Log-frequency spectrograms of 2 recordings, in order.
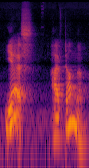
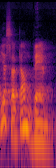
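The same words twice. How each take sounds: First: The word them is said in a weak form. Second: The word them is said fully and clearly. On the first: The speaker calls it right. "I said them, the weak form" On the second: The speaker calls it wrong. "I didn't say, ... Them is the strong form"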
